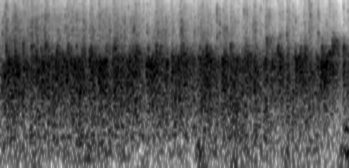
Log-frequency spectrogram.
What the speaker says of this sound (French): je vous propose de les applaudir pour leur donner un peu de courage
